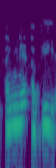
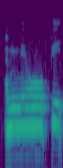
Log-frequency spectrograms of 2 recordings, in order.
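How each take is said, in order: First: अन्य अपि with the अ sounded; two separate words. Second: अन्योपि with a drawn-out यो; अन्योपि as one word, dropped अ; joined long o. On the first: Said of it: "ऐसे बोला जाएगा वैसे तो". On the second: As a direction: hold the यो in अन्योपि, then पि. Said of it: "लंबा ले रहे हैं". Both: Shown as a demonstration.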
